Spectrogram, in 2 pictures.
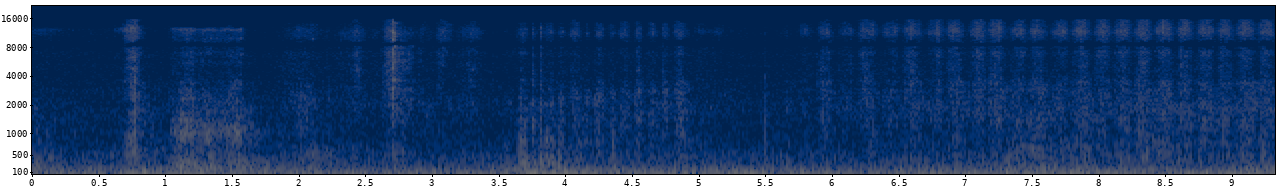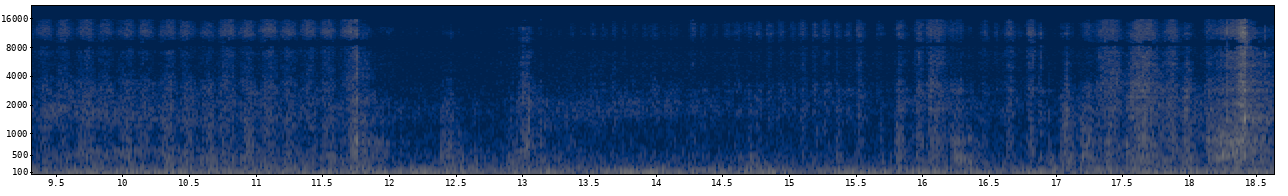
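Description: A palette knife scrapes and spreads thick paint across a canvas.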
